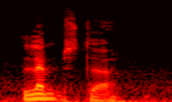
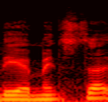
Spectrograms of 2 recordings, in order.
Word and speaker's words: Leominster: Leominster. You're probably right there, rather than Leominster. It's Leominster, yes.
